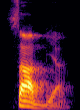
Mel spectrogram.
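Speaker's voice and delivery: "Sábia" with sá hit loud, low falling end; stress on first syllable. Shown as a demonstration. Teacher closing the example, "Sábia" stressed on sá. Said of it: "proparoxítona".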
